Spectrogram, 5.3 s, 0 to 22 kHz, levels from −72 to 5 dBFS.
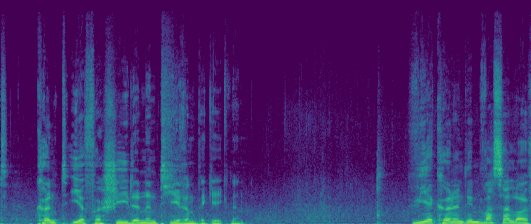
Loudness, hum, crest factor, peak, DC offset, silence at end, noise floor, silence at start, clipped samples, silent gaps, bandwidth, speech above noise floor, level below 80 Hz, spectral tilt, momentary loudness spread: -14 LUFS; none; 12 dB; -2 dBFS; under 0.1%; 0 s; -36 dBFS; 0 s; under 0.1%; none; 19 kHz; 24 dB; -24 dBFS; -5 dB/octave; 21 LU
